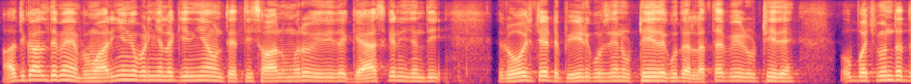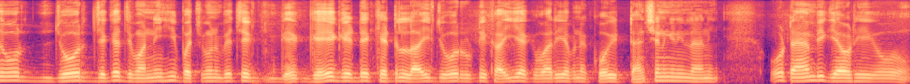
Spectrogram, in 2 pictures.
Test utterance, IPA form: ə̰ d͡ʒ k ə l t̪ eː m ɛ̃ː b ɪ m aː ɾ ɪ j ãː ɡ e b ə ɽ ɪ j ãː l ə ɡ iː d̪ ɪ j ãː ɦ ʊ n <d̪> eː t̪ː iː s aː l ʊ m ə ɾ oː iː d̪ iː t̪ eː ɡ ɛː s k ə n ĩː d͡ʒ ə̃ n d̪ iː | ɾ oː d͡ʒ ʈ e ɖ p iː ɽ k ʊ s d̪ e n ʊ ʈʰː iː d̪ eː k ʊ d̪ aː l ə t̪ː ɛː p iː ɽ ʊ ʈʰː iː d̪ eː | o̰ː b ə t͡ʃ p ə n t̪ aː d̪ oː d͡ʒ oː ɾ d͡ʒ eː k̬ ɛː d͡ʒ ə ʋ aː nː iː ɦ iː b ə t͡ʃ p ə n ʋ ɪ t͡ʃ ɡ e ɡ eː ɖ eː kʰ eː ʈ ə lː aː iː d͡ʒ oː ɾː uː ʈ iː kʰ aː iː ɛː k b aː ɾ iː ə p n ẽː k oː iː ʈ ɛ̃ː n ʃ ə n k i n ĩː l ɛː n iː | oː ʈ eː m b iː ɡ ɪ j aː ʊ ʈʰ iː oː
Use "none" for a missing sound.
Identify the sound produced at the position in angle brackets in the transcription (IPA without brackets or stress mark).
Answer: t̪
